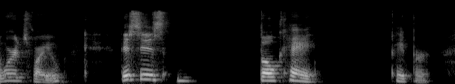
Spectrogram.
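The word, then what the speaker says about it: bokeh: for you this is bouquet paper it's it's pronounced almost like a bouquet of flowers but it's spelled differently but it is the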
